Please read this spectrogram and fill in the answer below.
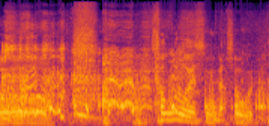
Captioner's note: hahaha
